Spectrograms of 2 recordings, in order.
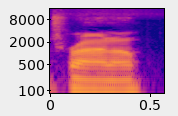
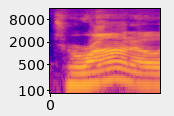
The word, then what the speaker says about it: Toronto: And all of them said Toronto and they go, "Yeah, my first few months here I got made fun of because I kept pronouncing the second T."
